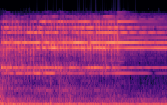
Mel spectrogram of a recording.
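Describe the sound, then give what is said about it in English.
A telephone rings steadily with a bright, sustained electronic trill of high tones, moderately loud, with no one speaking over it, as a friend calls; the ringing thins out near the end. “Now, somebody's calling me.”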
